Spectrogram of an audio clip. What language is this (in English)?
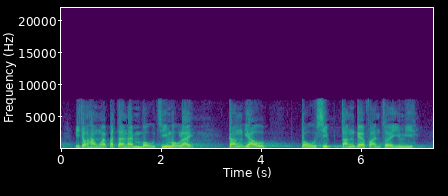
Cantonese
